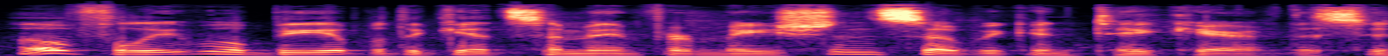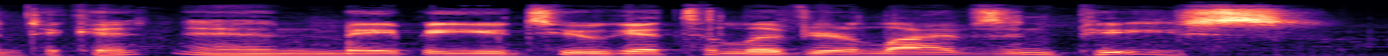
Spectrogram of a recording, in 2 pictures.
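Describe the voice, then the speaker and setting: A man's voice: medium pitch, fairly quick, a little mellow, a little hiss or hum, lightly acted. A man playing a courteous, businesslike police detective in an audio roleplay.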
